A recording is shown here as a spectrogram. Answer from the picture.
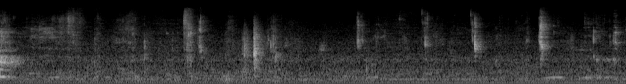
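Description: Close-miked wet, juicy chewing and mouth smacks of two people eating watermelon, a string of short sharp squelches and clicks at irregular intervals.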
